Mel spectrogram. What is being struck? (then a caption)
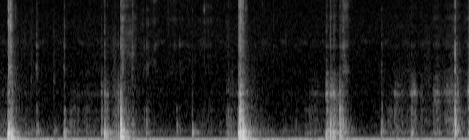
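Plaster block scraped with a metal chisel. A wooden-handled metal chisel scrapes and chips at a solid white plaster ammonite fossil excavation block. Short, dry, irregular chipping and scraping sounds rise above a steady low hum, with the loudest strikes near the start and middle.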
